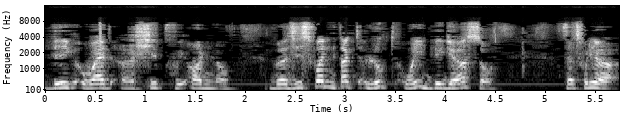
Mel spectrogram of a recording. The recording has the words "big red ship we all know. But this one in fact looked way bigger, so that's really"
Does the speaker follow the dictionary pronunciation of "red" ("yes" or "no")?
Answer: no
